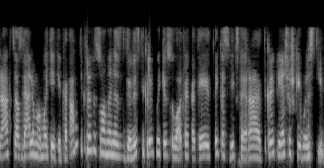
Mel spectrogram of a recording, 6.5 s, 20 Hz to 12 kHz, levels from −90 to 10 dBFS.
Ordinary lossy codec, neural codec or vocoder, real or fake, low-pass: AAC, 32 kbps; codec, 16 kHz, 2 kbps, X-Codec, HuBERT features, trained on general audio; fake; 7.2 kHz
